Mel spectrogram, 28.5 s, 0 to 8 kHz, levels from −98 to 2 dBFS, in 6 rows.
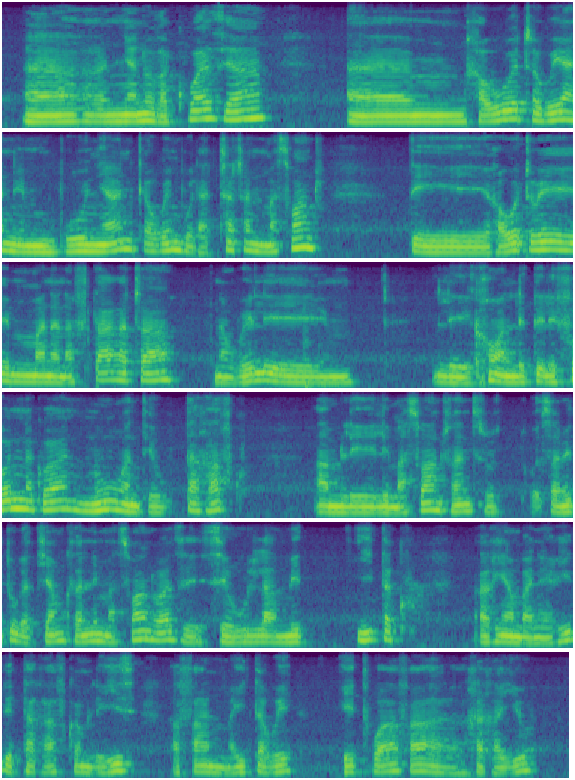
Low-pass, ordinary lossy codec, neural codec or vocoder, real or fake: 7.2 kHz; Opus, 32 kbps; none; real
